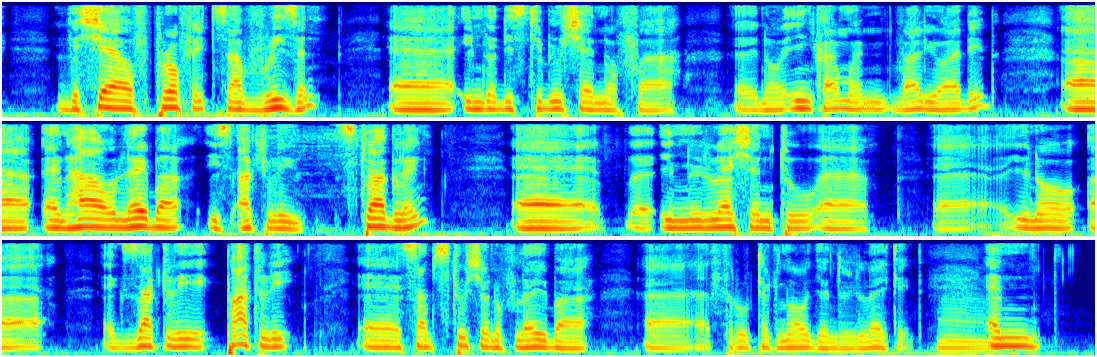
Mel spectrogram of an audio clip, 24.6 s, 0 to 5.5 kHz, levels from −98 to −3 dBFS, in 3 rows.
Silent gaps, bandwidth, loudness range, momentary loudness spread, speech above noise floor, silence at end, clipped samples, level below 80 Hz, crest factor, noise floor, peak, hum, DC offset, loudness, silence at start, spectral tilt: none; 5.2 kHz; 6 LU; 15 LU; 27 dB; 0.4 s; under 0.1%; -46 dBFS; 20 dB; -52 dBFS; -8 dBFS; none; under 0.1%; -26 LUFS; 0.45 s; -7 dB/octave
